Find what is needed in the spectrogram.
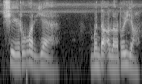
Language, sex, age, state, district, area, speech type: Dogri, male, 18-30, Jammu and Kashmir, Kathua, rural, spontaneous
